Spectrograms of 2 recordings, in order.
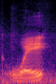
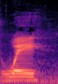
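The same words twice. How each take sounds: First: The pitch rises through the word. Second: The pitch stays level through the word. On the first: It means to surround. "kind of a tone going up" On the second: It means powerful and strong. "a flat Wei sort of sound"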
